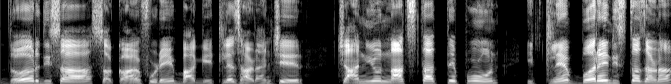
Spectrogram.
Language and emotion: Goan Konkani, happy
